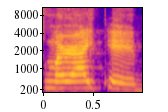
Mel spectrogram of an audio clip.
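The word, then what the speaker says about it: Mareike: It's Maraike, but spells like Mereike, but Like pronounced like Maraike.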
